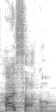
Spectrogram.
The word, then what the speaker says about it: Hisako: pronounce it? Hi, Sako. Chase? It's Hisako. Do you think it's Heisako?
